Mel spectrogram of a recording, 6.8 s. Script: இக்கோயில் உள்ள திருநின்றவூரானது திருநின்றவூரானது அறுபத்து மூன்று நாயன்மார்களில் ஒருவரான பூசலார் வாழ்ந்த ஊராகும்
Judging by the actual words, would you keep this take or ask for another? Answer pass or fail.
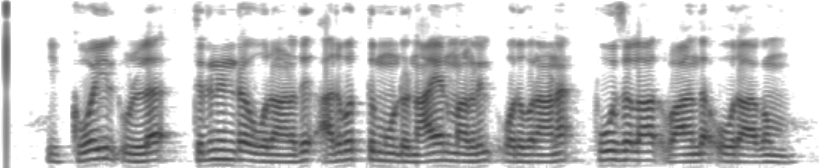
fail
